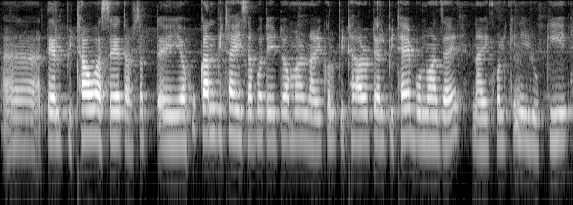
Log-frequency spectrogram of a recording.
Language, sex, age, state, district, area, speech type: Assamese, female, 45-60, Assam, Morigaon, rural, spontaneous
